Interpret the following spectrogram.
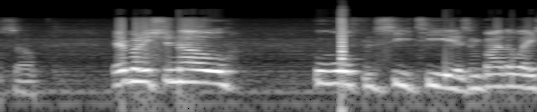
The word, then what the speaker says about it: WolfenCT: But it's Wolf, or Wolfen's fine, or Wolfen, Connecticut. That's where I'm from.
